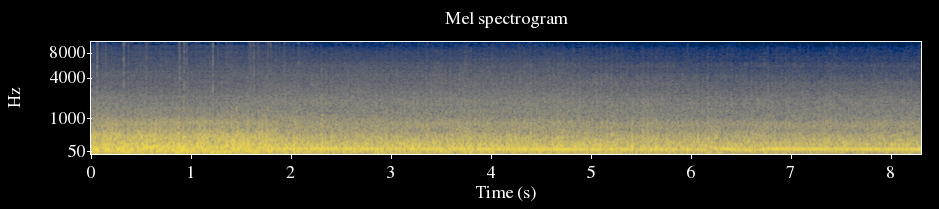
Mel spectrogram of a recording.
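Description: Motorcycle engine running at a steady cruising speed, with wind and road noise at the bike-mounted camera. A steady low drone firms up about two seconds in.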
